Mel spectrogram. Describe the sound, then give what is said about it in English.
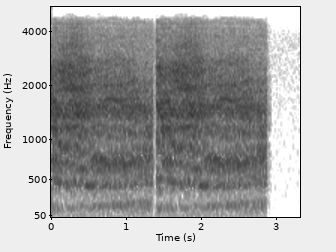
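A loud, harsh dragon roar sound effect from a popular 1980s game show rumbles for about three seconds, broken by a momentary gap partway through, then cuts off abruptly. “My dragon.”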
